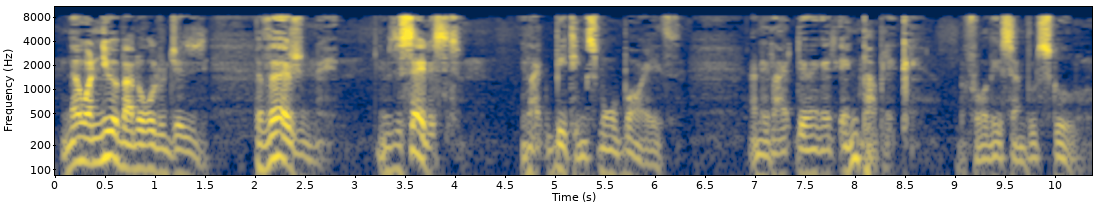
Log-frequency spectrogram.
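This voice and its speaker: An actor playing a reserved middle-aged barrister in a radio crime drama, speaking formally and gravely. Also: male voice, low-pitched, expressive, measured pace, full character voice. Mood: grave, bitter.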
